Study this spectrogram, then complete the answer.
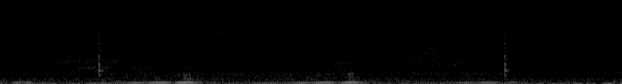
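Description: Molten metal pours with a low bubbling gurgle.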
